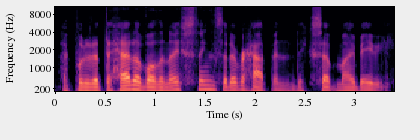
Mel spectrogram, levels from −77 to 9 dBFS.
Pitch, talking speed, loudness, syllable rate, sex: 125 Hz, 300 wpm, -18 LUFS, 6.8 syllables/s, male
